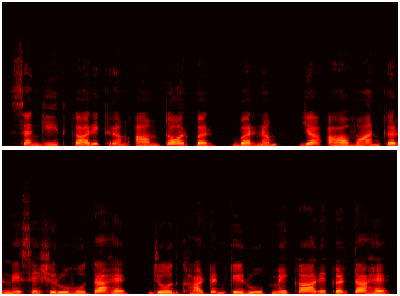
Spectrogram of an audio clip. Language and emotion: Hindi, neutral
